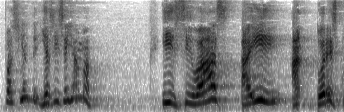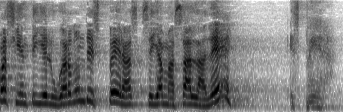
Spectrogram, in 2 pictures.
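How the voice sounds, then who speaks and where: A man's voice: extremely high pitch, lively intonation, a little slow, creaky, pushed and bright, breathy edge, big-room sound. A man with a Mexican accent preaching a sermon, emphatic and drawing the congregation in with call-and-response questions. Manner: emphatic, asks the congregation to fill in words. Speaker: pastor.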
